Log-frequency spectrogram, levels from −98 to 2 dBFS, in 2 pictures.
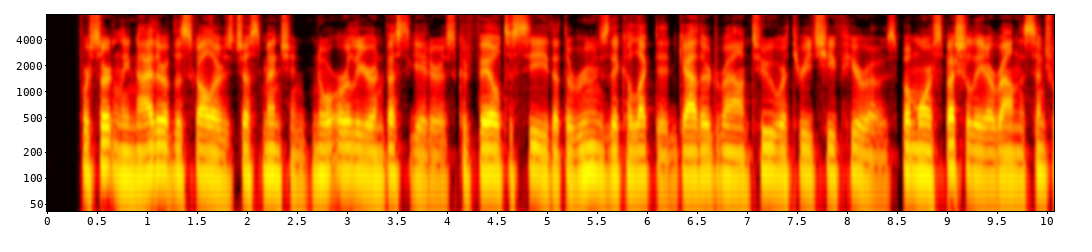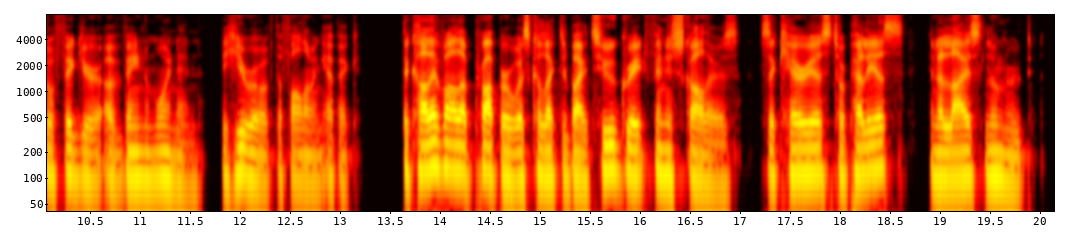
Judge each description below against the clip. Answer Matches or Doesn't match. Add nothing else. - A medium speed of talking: Matches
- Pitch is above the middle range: Doesn't match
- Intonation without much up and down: Matches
